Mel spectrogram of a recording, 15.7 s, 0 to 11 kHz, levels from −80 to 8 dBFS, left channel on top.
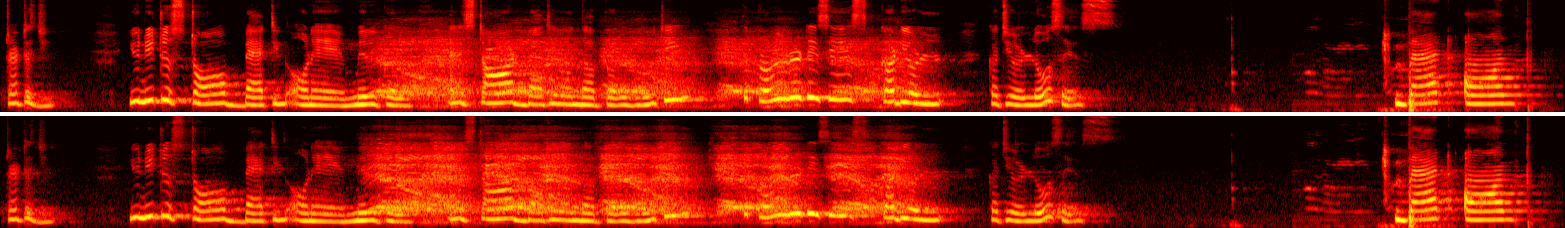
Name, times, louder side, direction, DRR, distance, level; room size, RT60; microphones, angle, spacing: voice 1, 0.1-0.6 1.3-6.9 7.4-9.5 9.9-11.0, left 2 dB, 40° left, 12 dB, 0.9 m, -21 dB
Singing / Crowd, 3.6-9.3, right 3 dB, 80° right, 3.9 m, -27 dB
voice 2, 13.1-15.3, right 1 dB, 10° right, 8 dB, 1.4 m, -21 dB
30.0 x 25.0 x 6.6 m, 0.84 s
head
